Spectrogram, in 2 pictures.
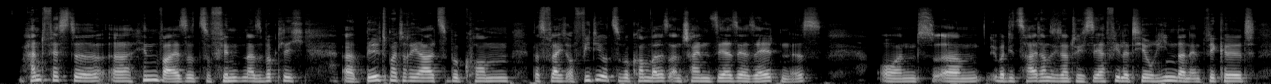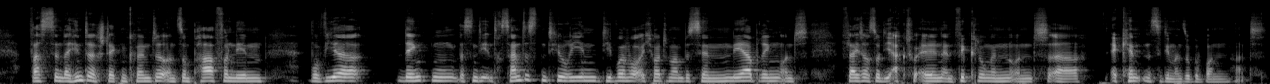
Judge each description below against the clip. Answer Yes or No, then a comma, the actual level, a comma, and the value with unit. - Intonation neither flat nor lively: No, narrow, 1.8 semitones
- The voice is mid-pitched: Yes, medium, 155 Hz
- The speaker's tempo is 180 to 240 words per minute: Yes, fast, 190 wpm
